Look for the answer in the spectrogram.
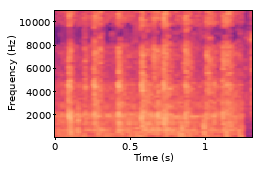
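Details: Electric tricycle with recently replaced motor: uneven clicks tap through the motor hum for about a second, then stop; clicking more frequent at higher speed, formerly occasional; intermittent click from the rear drive, cause still unknown.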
